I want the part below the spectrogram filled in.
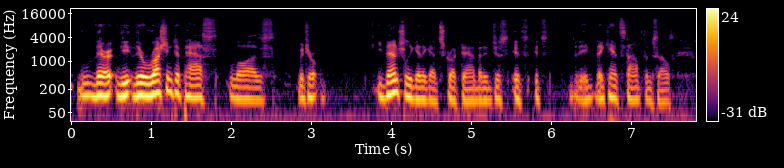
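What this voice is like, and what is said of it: New York accent. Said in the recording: “New York always will be my state. I was born there and I got this accent there”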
